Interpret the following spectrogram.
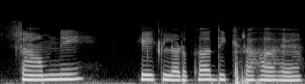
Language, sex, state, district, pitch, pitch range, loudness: Hindi, female, Bihar, Patna, 220 Hz, 205-225 Hz, -13 LUFS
